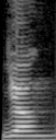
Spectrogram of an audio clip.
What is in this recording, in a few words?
"ying1", Chinese pinyin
